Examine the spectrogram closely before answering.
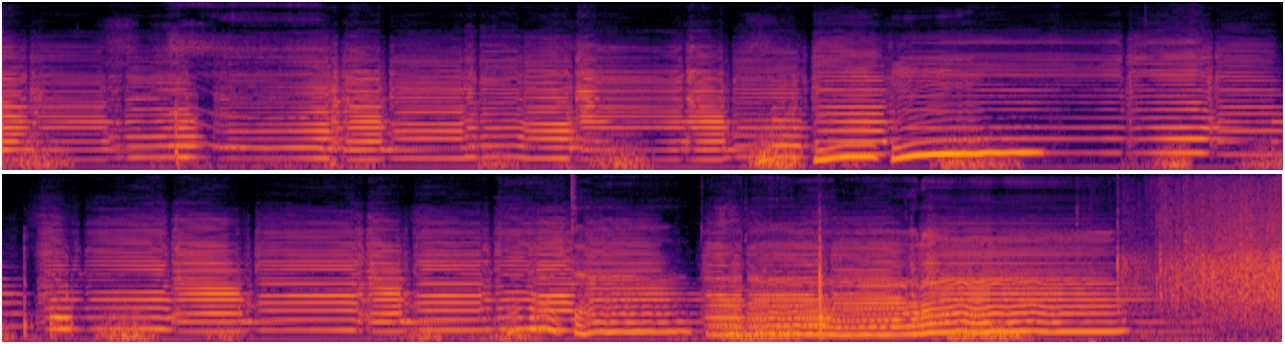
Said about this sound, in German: Ich würde das gerne mal hören, dein Cello.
